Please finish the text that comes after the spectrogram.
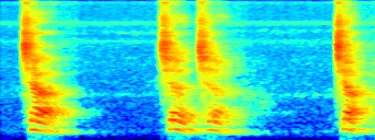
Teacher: ಅಂದರೆ ಹೆಚ್ಚು ಕಡಿಮೆ ಇವು ನಮ್ಮ ಇಲ್ಲಿ ಹಲ್ಲಿನ ಮೇಲಿನ ಭಾಗದಲ್ಲಿ ಛ ಅಂತೇಳಿ ನಾವು ಉಚ್ಚರಿಸ್ತೀವಿ. ಹಾಗಾಗಿ ಇವುಗಳನ್ನು ನಾವು ತಾಲವ್ಯಾಕ್ಷರಗಳು ಅಥವಾ ದವಡೆಯ ಅಕ್ಷರಗಳು ಅಂತ ಹೇಳಿ ಕರಿತೀವಿ.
